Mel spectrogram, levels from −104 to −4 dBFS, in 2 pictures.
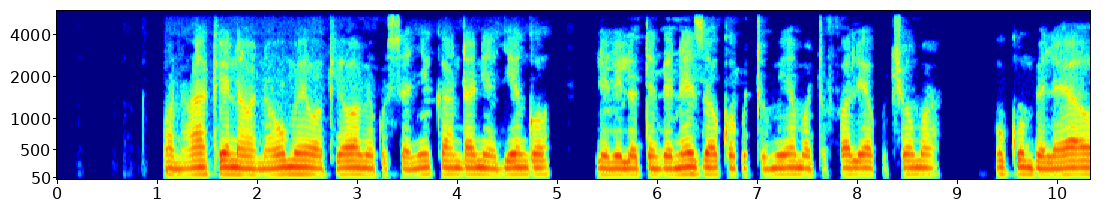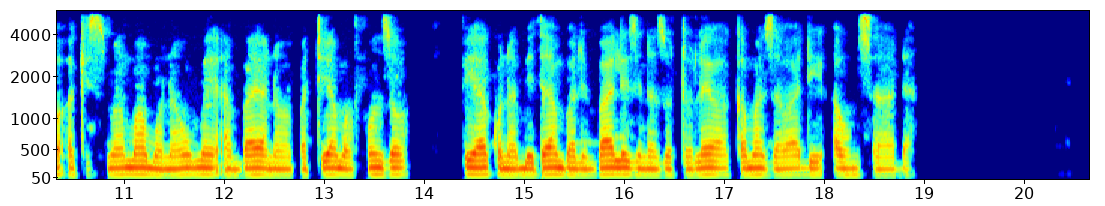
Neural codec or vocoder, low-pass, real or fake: none; 5.4 kHz; real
